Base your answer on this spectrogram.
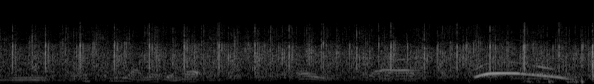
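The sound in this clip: An audience at a religious gathering applauds steadily to welcome a speaker, a dense, even clapping that holds throughout while voices sound over it.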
